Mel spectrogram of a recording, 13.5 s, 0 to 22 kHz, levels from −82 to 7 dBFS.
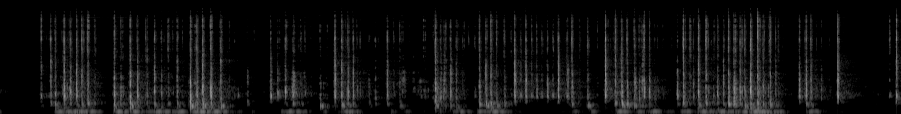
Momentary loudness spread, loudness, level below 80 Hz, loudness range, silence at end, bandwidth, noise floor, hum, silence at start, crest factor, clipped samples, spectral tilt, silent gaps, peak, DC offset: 13 LU; -40 LUFS; -62 dBFS; 5 LU; 0 s; 16 kHz; -81 dBFS; none; 0.6 s; 34 dB; under 0.1%; -1 dB/octave; none; -8 dBFS; under 0.1%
